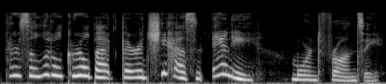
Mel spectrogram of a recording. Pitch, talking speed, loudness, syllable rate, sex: 310 Hz, 185 wpm, -16 LUFS, 6.2 syllables/s, female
